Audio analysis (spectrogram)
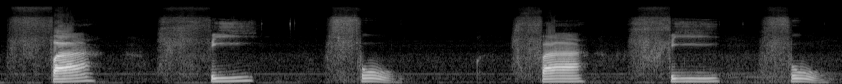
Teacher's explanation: gigi seri atas sentuh di perut bibir bawah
